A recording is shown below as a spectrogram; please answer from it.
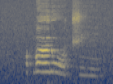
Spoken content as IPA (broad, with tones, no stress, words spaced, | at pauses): ɓã˦ɾo˨t͡ʃi˨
